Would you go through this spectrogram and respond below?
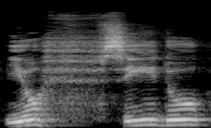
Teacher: والفاء ساكنة تتجلى فيها الصفات واضحة من جريان للنفس الهمس وجريان للصوت الرخاوة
